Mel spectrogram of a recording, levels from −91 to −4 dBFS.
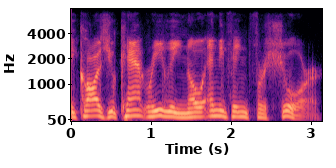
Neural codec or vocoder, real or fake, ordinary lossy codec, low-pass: none; real; Opus, 16 kbps; 7.2 kHz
